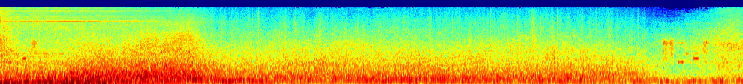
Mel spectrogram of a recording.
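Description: Wind rushes steadily past a falling figure.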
